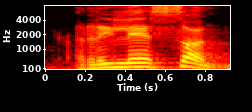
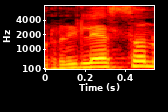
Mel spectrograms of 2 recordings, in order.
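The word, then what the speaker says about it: relation: मिलेगा तो क्या पढ़िए आप नेशन यानी स उच्चारण कीजिएगा जैसे जैसे यहां पे देखिए रिलेशन देखिए यहां पे आर ई एल ए टी आई ओ एन क्या पढ़ते इसको रिलेशन पढ़ते देखि टी के बाद आई ओ एन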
